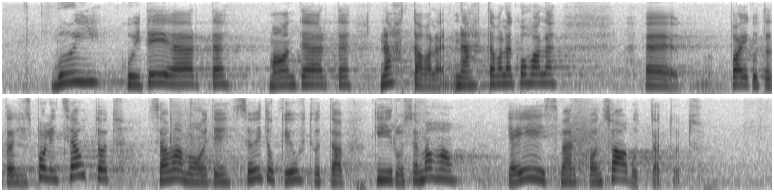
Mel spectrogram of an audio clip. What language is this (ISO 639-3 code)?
est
